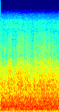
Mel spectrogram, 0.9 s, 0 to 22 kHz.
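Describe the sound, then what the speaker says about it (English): A 1980 nitromethane funny car dragster engine idles with a loud, dense, steady rumble and roar, close and continuous with no talk over it. "The engine just sort of idling away."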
